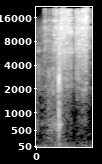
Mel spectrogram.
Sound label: Keychain Zip; SFX Kit; Foley - Misc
